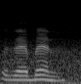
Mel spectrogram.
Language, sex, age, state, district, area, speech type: Santali, female, 30-45, West Bengal, Birbhum, rural, read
